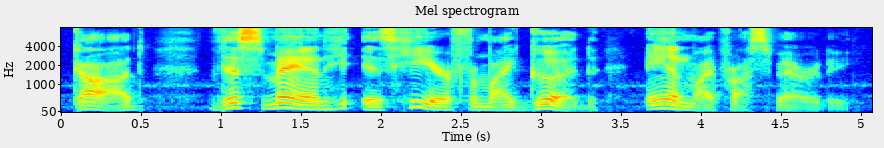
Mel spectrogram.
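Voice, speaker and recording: A man narrates a spiritual self-help book as an audiobook. His delivery is deliberate and declarative, with pitch that moves up and down in a lively way. He sometimes trips on a word and reads it again.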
